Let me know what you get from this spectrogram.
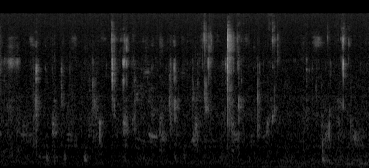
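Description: A person chewing and biting sauced fried chicken with the mouth close to the microphone: faint, scattered mouth clicks and smacks, the loudest about four and a half seconds in.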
